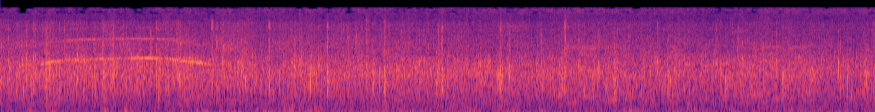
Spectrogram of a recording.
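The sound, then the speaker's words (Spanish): An audience claps steadily and densely for several seconds in thanks to the people who helped the performers, including the makeup team: a continuous wash of many hands at even loudness, with a faint whistle near the start. “Así que para todos ellos va nuestro aplauso y nuestro agradecimiento fundamental.”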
